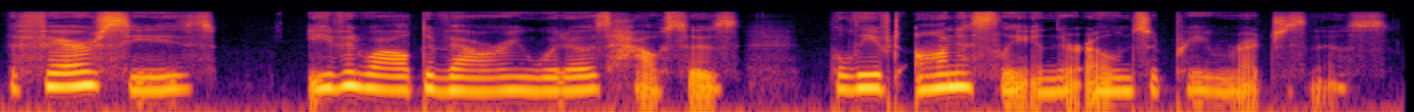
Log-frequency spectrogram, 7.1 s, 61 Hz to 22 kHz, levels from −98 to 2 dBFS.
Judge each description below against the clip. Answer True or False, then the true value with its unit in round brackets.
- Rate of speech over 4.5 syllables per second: True (5.0 syllables/s)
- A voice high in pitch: True (205 Hz)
